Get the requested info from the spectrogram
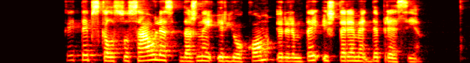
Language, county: Lithuanian, Telšiai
